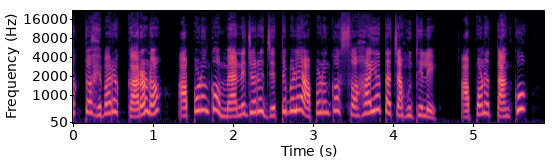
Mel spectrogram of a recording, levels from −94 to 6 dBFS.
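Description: No technical faults can be heard anywhere in this speech recording. Nothing in the signal path draws attention to itself at any point.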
